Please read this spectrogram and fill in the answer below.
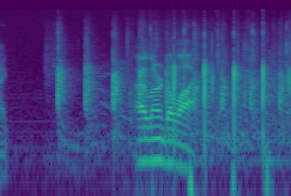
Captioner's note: applause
